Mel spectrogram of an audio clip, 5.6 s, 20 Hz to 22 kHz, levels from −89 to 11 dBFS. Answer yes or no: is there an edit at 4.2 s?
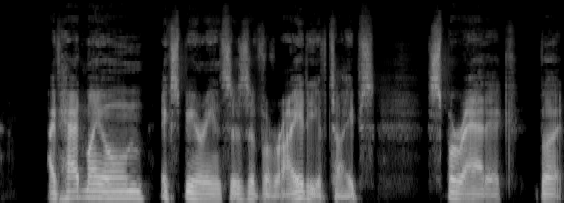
yes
